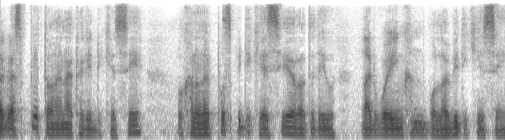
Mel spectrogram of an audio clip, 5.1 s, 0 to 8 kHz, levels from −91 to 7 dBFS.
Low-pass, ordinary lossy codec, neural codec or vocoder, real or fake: 7.2 kHz; AAC, 48 kbps; codec, 16 kHz, 0.5 kbps, X-Codec, WavLM features, trained on Multilingual LibriSpeech; fake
